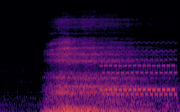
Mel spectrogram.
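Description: A phone rings suddenly after a quiet pause, a bright electronic ringtone with sustained tonal notes and a low rumble, continuing steadily and moderately loud with no talk over it.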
